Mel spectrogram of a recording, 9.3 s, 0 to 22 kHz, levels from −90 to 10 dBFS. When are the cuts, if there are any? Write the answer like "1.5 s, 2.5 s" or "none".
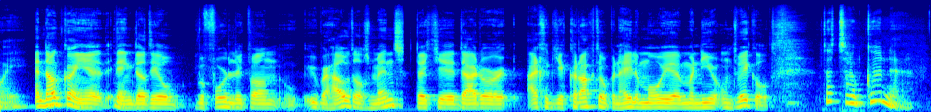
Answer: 1.1 s, 1.5 s, 1.9 s, 2.5 s, 3.0 s, 4.0 s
